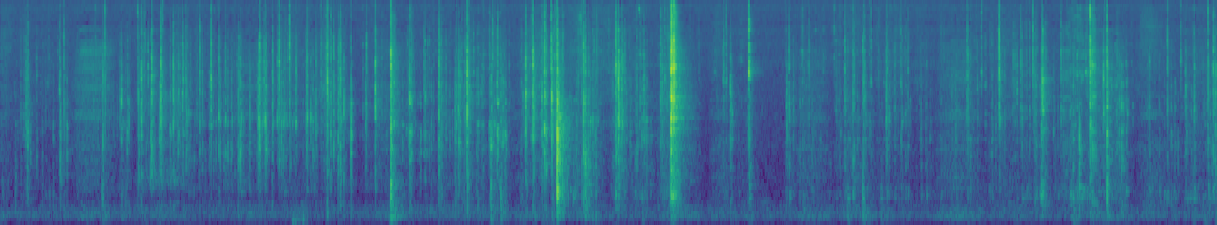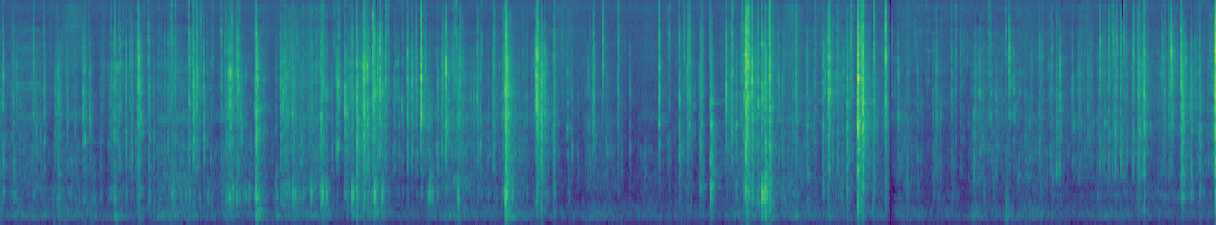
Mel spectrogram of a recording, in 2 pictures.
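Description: Hard plastic clicking and clacking as the parts of a large Ultimate Bumblebee Transformers figure are folded, turned and snapped into place by hand, with irregular small clicks throughout. Louder snaps come about seven and eight seconds in and again near twenty-five seconds.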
